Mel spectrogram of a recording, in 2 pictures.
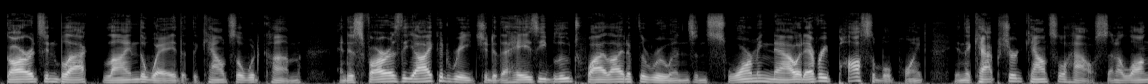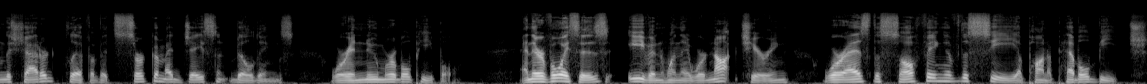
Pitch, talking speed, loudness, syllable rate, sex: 105 Hz, 185 wpm, -21 LUFS, 5.2 syllables/s, male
